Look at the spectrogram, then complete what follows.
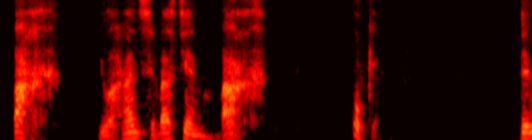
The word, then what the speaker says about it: Bach: your your hand Sebastian Bach so at the end of his name is unfortunately in English we say back but I'm just saying it's a Bach Johan Sebastian Bach okay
